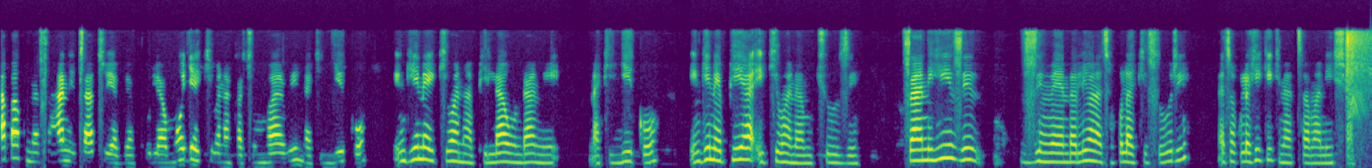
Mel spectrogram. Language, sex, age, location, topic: Swahili, female, 18-24, Mombasa, agriculture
